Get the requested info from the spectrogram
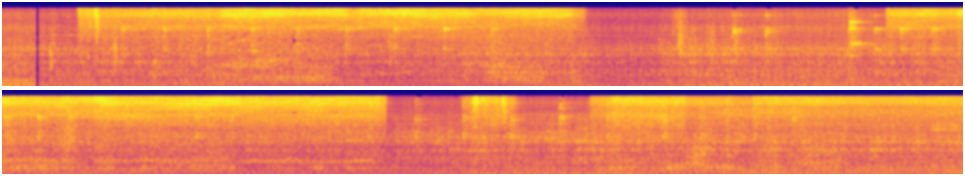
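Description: Compressed-air paint spray gun hissing steadily as green paint is sprayed onto tractor sheet metal, the hiss stopping briefly a few times when the trigger is let off. A steady low hum runs underneath.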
